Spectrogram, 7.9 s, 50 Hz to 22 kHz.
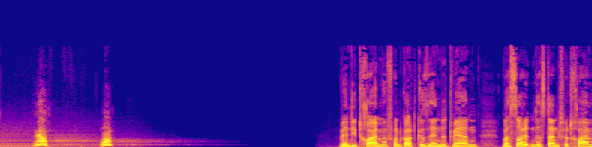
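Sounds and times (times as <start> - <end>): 
dog barking: 0.4 - 2.1
speech: 4.5 - 7.8.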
